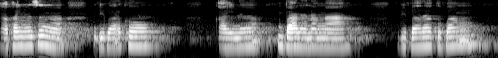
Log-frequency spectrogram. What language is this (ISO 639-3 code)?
brx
